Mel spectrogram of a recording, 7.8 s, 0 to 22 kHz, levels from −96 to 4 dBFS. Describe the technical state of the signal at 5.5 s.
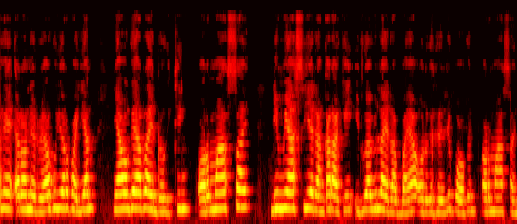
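At 5.5 s the speech signal is intact, with no dropout, clipping, glitch or other technical fault.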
